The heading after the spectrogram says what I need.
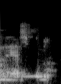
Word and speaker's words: Nespolo: Se escreve Nespolo e se fala Nespolo.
